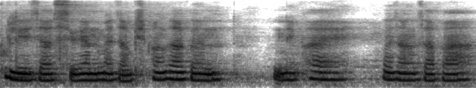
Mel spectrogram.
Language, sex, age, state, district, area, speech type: Bodo, female, 45-60, Assam, Chirang, rural, spontaneous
